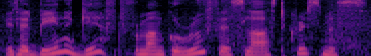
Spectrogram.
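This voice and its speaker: A woman narrating a children's story from a script, with expressive, literary phrasing. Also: medium pitch, normal speed, slight background noise. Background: music.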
